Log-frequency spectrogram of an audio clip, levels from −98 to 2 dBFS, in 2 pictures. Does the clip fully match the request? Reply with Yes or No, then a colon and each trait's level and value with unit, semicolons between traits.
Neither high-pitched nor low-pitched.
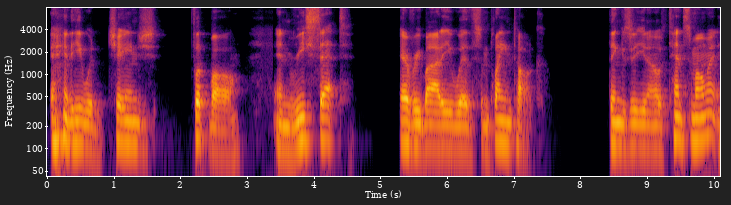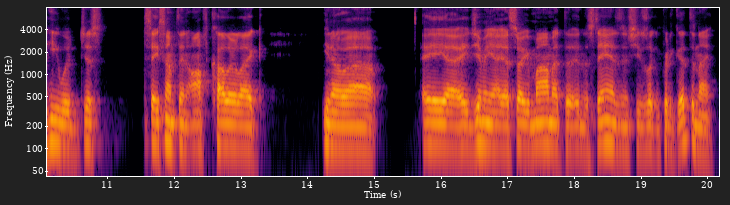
No: low, 110 Hz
